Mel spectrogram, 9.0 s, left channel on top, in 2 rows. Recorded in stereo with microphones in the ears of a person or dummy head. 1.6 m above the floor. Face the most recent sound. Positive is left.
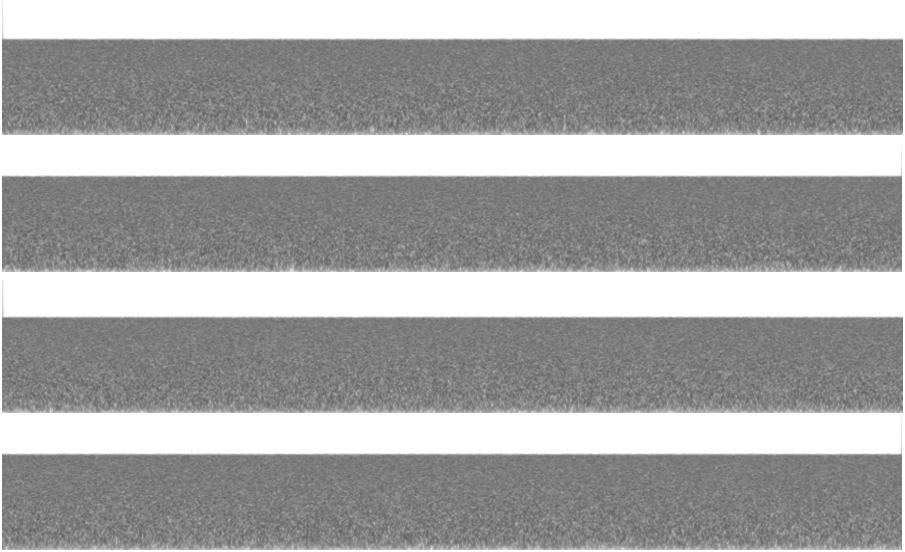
No sound to turn to.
